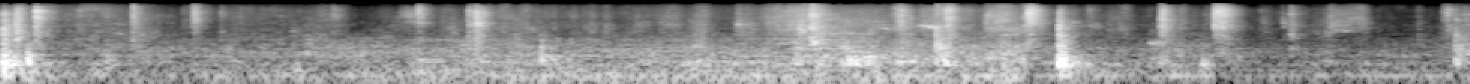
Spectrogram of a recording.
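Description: A cable rustles and scrapes as a man handles it.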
